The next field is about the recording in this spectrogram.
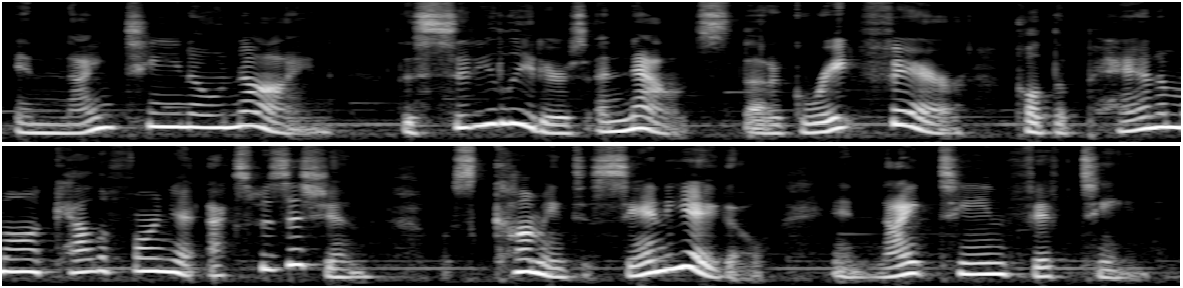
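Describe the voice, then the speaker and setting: Slow, lively woman reading a picture book. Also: mid-range voice, gravelly. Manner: slow, expressive reading that drops soft on each refrain. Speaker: storyteller. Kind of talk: children's picture book read-aloud.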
